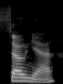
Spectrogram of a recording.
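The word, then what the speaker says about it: Sonja: And I think I've been saying her name wrong forever. Sonia, it's Sonia.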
